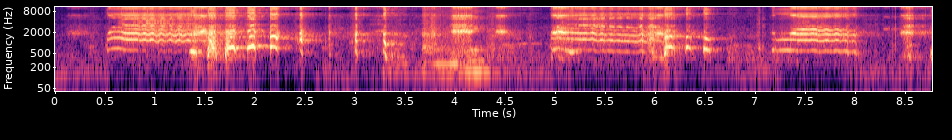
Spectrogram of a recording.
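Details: Pet cat kept in a dorm, yodeling: long wavering, harmonic-rich yowls that bend up and down in pitch, delivered in drawn-out bursts with short gaps, over faint room noise.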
